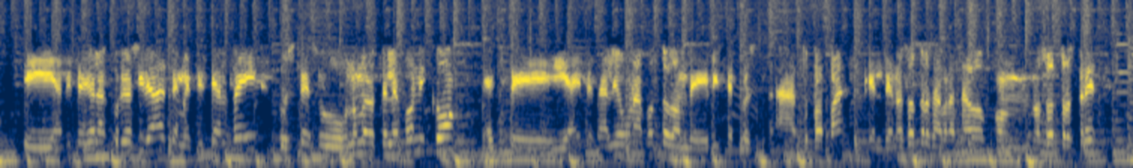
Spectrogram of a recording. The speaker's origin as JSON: {"language": "Spanish", "region": "State of Mexico", "country": "Mexico", "lives_now": "Querétaro, Mexico", "said": "Yo trabajo acá, pero somos de del Estado de México."}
